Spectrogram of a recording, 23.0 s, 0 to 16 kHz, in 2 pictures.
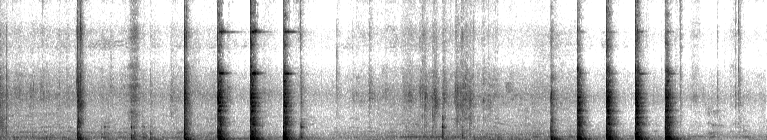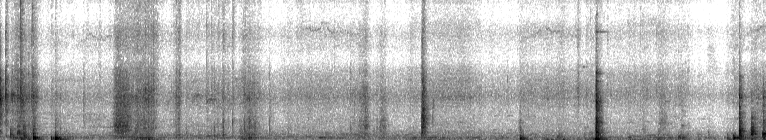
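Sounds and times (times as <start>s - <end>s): mallet striking chisel: 2.8s - 4.6s, 8.3s - 10.3s.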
